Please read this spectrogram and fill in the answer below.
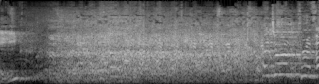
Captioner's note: audience laughing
